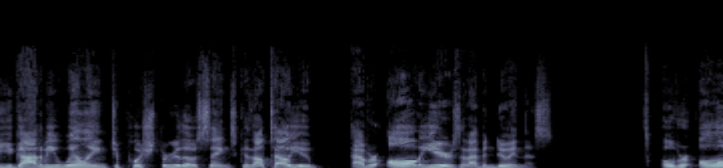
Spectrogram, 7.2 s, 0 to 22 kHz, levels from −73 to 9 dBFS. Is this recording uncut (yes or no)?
no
